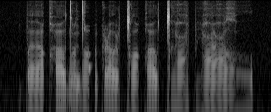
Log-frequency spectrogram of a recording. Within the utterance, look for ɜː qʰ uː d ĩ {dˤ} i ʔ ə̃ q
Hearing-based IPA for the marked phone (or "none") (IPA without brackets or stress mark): dˤ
